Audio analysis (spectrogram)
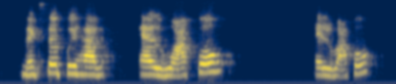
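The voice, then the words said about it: Put-on accent, said to be good. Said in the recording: “How was that accent? ... It was actually really good.”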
